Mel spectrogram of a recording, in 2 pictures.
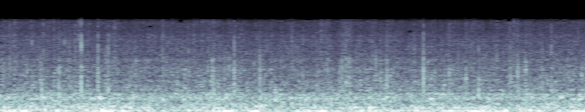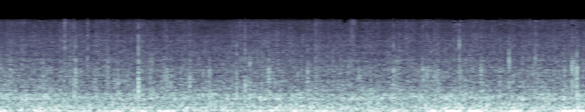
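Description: Rain falling on apple-tree foliage: a steady wash of noise with scattered sharp drop ticks, over a low rumble.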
